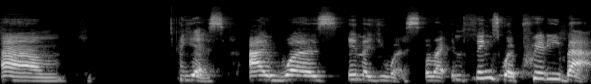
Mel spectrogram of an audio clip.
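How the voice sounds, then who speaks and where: A woman speaks very slowly with a Ghanaian accent. Her intonation is lively. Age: 30s. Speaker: freelance writer and coach. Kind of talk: live stream Q&A. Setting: live stream. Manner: animated, emphatic, repetitive.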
